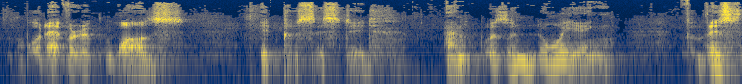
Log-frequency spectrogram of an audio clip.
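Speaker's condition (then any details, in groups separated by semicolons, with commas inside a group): Spasmodic dysphonia; about 40 years since onset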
